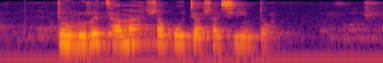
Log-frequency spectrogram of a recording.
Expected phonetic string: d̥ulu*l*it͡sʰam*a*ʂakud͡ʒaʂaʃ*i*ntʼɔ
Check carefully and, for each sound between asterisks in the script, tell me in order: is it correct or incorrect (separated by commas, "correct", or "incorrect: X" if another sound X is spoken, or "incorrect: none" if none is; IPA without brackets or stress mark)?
incorrect: r, correct, incorrect: iː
